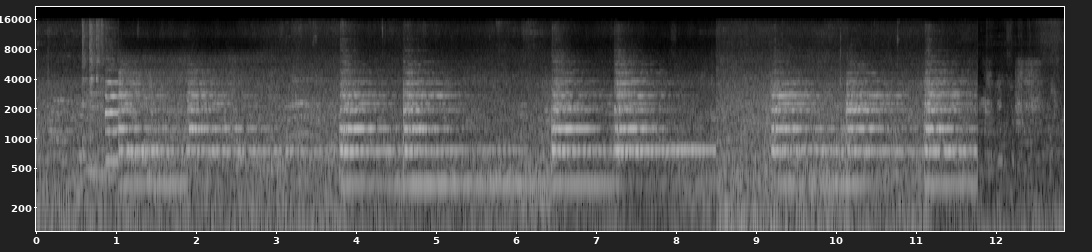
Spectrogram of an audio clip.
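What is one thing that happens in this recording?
Metal temple bells clang and ring out repeatedly.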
